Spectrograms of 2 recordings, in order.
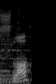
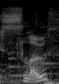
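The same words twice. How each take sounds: First: It is said the British-American way. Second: It is said the Australian way. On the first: "instead of sloth" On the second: "Do Australians say sloth"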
